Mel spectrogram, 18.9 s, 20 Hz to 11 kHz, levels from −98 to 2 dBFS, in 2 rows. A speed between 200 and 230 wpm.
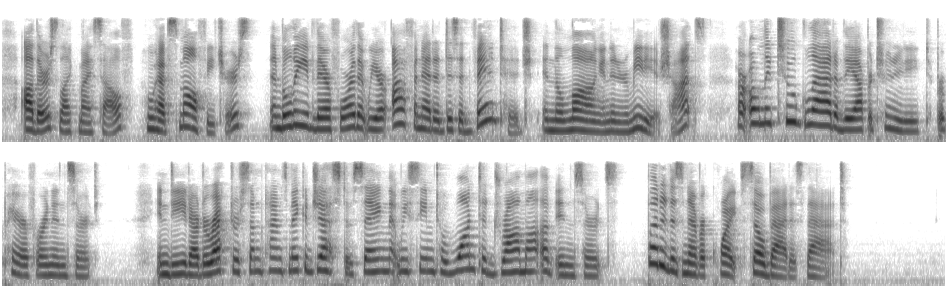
Yes: fast, 205 wpm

